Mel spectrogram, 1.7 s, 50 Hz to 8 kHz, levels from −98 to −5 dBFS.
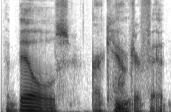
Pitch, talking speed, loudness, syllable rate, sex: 80 Hz, 140 wpm, -19 LUFS, 4.8 syllables/s, male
